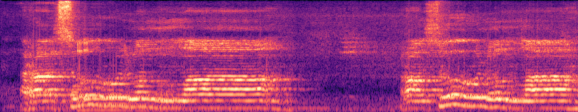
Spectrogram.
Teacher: Jadi lafaz jalalah lamnya dibaca tebal. · Kedua, sebelum lafaz jalalah berharokat dhammah maka lam pada lafaz jalalah ini dibaca tebal ya.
